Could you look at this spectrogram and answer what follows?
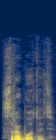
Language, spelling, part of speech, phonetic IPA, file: Russian, сработать, verb, [srɐˈbotətʲ], Ru-сработать.ogg
- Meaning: 1. to work, to function (of a machine) 2. to succeed, to work (of an attempt) 3. to make, to produce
